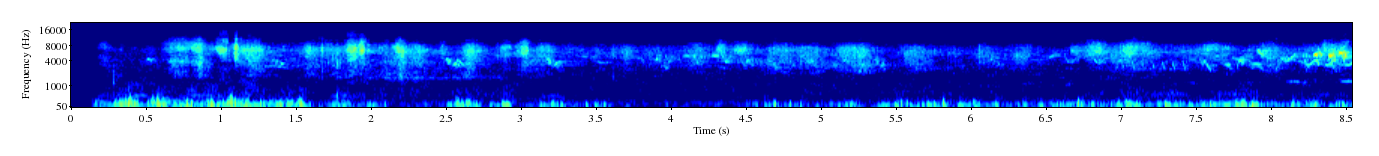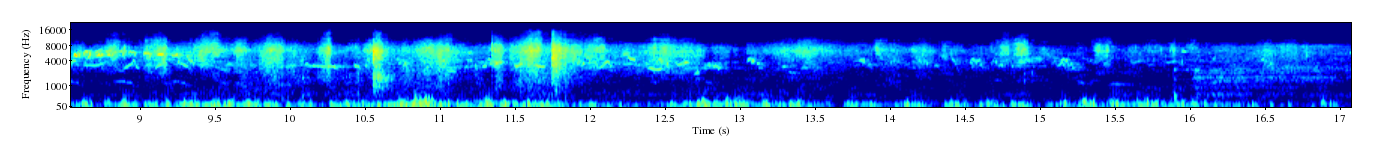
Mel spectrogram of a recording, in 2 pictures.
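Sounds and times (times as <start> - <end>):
small birds chirping: 0.3 - 17.0.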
